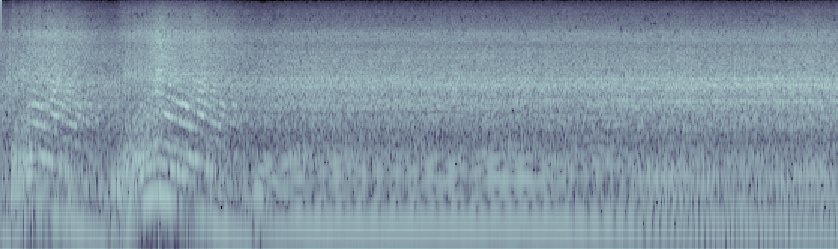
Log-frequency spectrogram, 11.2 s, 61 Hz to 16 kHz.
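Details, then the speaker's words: YXZ with Agency supercharger showing 4-5 lb boost but feeling stock: in first gear revs swoop hesitantly, barely respond, burble and almost backfire, then flat drone; engine bogging under acceleration. "you can hear it bogging down pretty bad first gear when I first hit it it barely responds it kind of burbles and almost backfires"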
